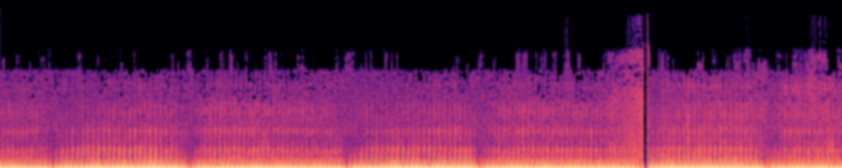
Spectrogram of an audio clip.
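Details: Cat purring in its sleep: a deep, even rumble in long swells, each ending in a quick pause for breath about once a second.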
